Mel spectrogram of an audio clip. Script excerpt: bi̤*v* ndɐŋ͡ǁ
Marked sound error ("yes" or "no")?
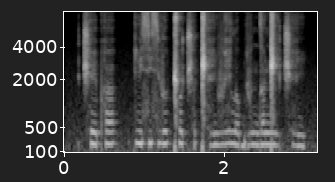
no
